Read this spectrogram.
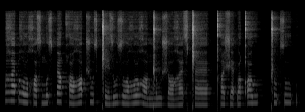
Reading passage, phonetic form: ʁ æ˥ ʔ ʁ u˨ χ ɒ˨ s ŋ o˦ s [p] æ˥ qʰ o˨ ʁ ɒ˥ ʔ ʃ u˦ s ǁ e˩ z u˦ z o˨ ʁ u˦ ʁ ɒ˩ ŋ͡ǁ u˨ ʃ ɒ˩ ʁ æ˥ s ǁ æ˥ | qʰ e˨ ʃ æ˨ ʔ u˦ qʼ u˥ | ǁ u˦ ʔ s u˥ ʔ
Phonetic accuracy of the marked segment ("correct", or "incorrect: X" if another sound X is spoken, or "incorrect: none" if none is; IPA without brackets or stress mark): correct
